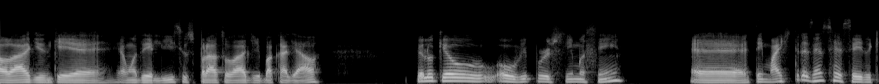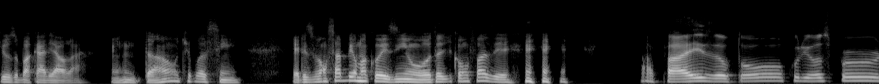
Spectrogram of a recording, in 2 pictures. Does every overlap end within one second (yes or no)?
yes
